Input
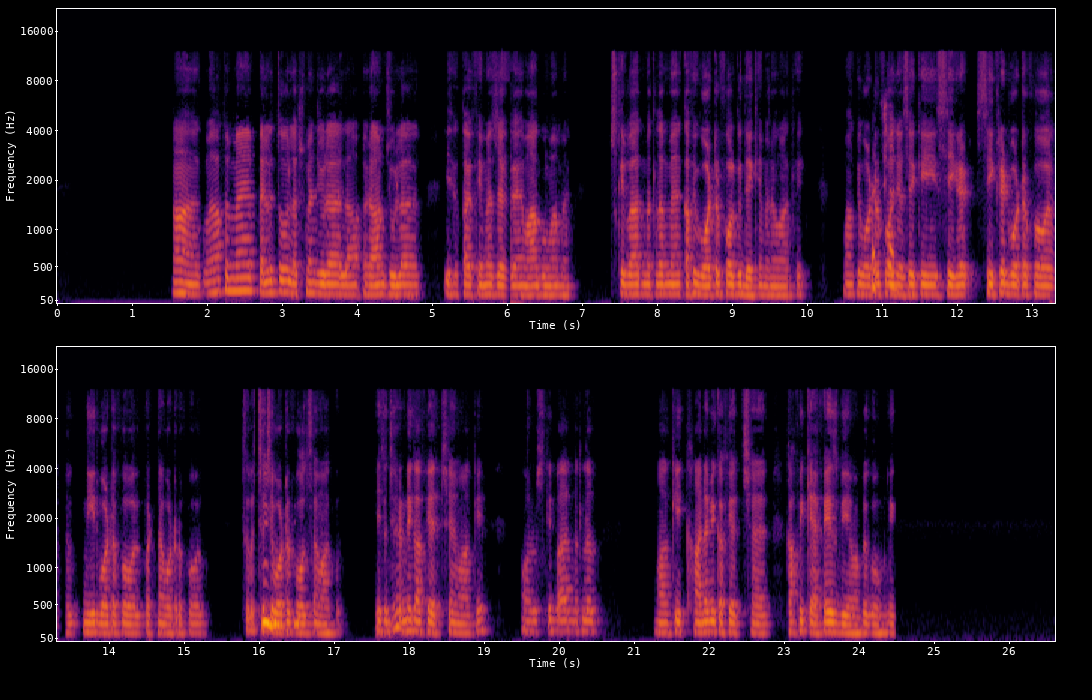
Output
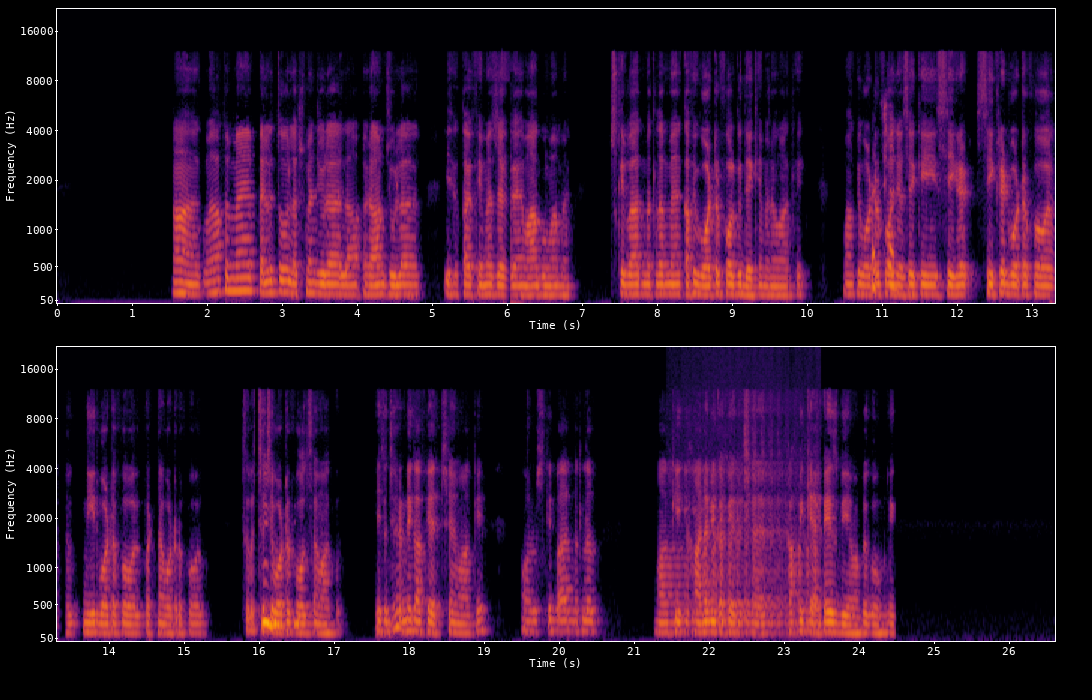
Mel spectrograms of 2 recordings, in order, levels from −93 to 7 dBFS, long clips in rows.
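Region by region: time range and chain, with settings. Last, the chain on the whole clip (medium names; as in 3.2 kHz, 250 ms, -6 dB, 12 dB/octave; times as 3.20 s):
21.30–23.48 s: hum notches 60/120/180/240/300/360/420 Hz + bit-crushed delay 109 ms, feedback 80%, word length 8-bit, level -8.5 dB
whole clip: none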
